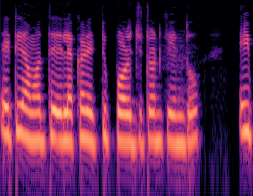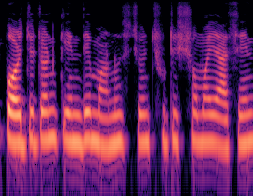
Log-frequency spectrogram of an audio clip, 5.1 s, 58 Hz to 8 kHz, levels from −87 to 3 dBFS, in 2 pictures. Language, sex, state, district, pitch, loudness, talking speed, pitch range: Bengali, female, West Bengal, Purulia, 230 Hz, -19 LUFS, 165 wpm, 225-240 Hz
